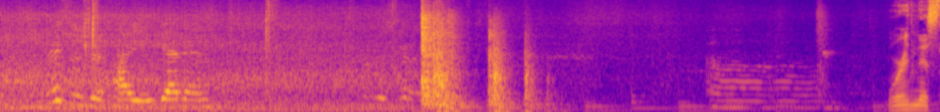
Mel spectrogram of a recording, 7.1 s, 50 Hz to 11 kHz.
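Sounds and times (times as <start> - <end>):
speech: 0.4 - 1.8, 6.6 - 7.0
heavy metal side door of a jail clunking open: 3.0 - 4.3
loud door latch thud: 3.1 - 4.2.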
